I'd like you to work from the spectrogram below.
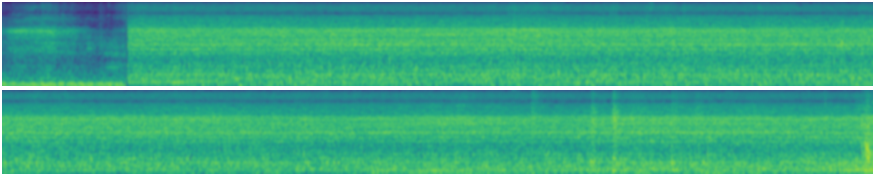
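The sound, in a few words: Sealdah New Delhi Rajdhani Express train running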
